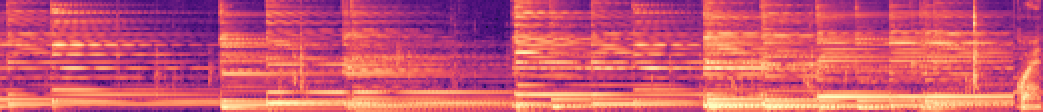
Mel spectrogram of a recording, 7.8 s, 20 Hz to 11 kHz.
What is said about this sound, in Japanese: 12弦ギターの音でこの最初からデフォルトで入ってるみたいなあのギターの音、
